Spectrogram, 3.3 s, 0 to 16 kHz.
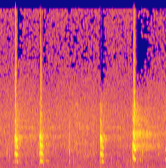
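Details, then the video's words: Eurasian coot calling at night near the end of the 2020 season, linked to night bird trapping: four short, sharp, nasal calls with rich overtones, spaced irregularly over three seconds above a steady low hiss. "tiếng sâm cầm đánh đêm cuối vụ 2020"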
